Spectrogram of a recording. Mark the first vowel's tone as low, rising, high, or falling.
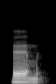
falling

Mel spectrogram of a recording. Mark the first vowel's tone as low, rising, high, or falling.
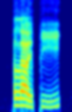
falling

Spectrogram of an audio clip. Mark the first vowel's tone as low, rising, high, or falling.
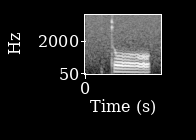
low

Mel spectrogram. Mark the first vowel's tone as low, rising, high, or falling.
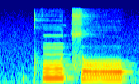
high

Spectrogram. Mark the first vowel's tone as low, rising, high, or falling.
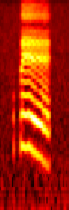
falling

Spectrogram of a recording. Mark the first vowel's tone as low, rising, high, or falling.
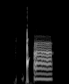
high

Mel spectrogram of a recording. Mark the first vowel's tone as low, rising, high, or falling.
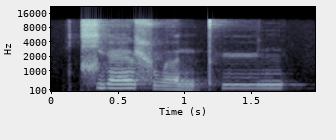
high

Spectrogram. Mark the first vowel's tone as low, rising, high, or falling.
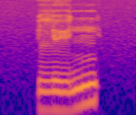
rising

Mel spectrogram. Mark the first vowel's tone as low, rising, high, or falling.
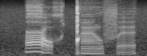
high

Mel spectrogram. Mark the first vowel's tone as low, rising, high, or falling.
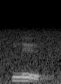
falling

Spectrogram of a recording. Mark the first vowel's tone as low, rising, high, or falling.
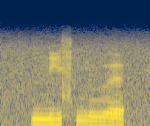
high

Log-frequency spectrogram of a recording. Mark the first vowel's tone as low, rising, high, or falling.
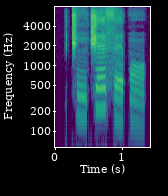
low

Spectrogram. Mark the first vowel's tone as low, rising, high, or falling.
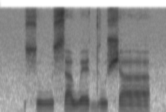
rising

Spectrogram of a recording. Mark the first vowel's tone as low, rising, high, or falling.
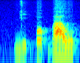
low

